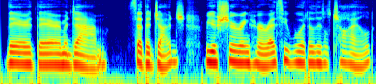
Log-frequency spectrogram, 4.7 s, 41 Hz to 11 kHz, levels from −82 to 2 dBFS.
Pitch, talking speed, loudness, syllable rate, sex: 160 Hz, 180 wpm, -16 LUFS, 5.4 syllables/s, female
